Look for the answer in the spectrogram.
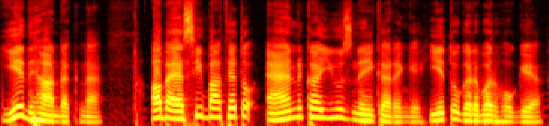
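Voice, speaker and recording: A man teaching an exam-prep English grammar lesson with an Indian accent, often checking in with his class and reading English sentences out slowly. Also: a little high, big pitch swings, darkish tone, smooth, no echo. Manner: checks in with the class, calls students "babu" and "bhai".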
